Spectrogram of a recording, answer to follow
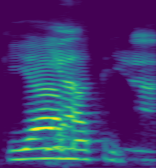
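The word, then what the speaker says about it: القيامة: Untuk kalimat yaumal qiyamati yang panjang huruf apa? Mim ya? Iya mati. Ya panjang. Iya mati. Jadi kalau menghafal hadis itu kadang-kadang apa namanya ya? Ikutan ini ya, ikutan nadanya ya, karena dia inna. Iya, kadang-kadang ke bawah ya. Iya, ke bawah. Jadi yang betul yang panjang adalah ya-nya, kiamati.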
